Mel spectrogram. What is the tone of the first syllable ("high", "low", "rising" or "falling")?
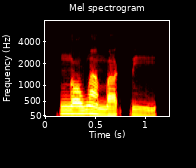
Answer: high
